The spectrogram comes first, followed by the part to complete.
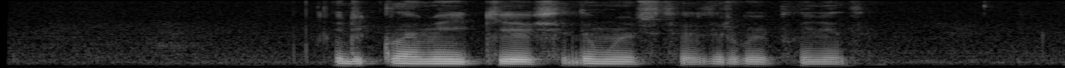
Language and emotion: Russian, neutral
